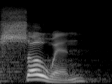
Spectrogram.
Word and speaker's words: Samhain: The Gaelic or Celtic festival of Samhain, that's how it's pronounced, is probably the source of our present-day Halloween celebration.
